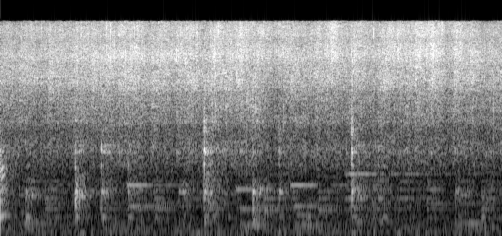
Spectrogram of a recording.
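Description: Green curry paste sizzling in hot oil in a wok as it is stir-fried until fragrant, with a wooden spatula scraping the pan a few times.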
